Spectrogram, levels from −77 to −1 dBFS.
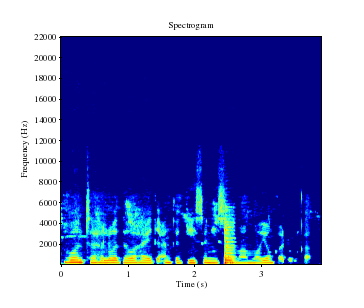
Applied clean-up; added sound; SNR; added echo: classical method spectral subtraction.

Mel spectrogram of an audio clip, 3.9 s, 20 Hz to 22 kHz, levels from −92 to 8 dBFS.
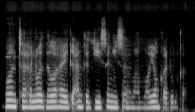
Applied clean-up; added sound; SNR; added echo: neural mask model DeepFilterNet 3.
